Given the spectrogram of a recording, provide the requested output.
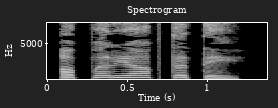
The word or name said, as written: ಅಪರ್ಯಾಪ್ತತೆ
